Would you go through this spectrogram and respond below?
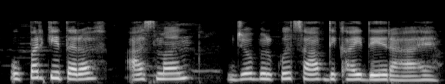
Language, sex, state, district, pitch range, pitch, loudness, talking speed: Hindi, female, Uttar Pradesh, Lalitpur, 230-265 Hz, 250 Hz, -15 LUFS, 150 wpm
